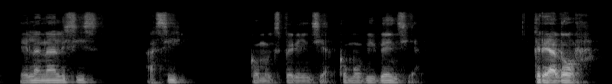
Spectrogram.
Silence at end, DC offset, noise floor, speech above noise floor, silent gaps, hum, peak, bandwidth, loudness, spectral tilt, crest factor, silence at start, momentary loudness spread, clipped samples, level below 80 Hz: 0.2 s; under 0.1%; -83 dBFS; 54 dB; none; none; -6 dBFS; 13 kHz; -29 LUFS; -4 dB/octave; 26 dB; 0.2 s; 14 LU; under 0.1%; -52 dBFS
